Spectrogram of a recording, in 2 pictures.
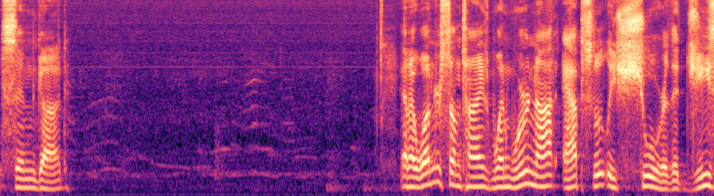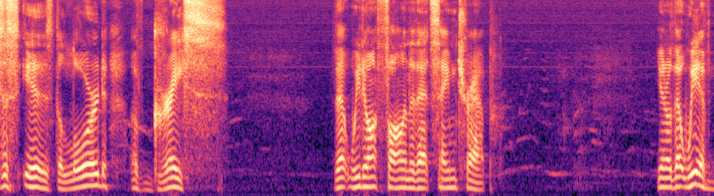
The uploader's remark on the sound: Preached this sermon at Bethany's Saturday worship on April 9, 2022. Bethany, Appleton, WI.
